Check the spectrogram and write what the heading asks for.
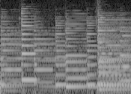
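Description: Piano playing a jazz II–V–I chord sequence: two-note left-hand shell voicings held low while the right hand plays arpeggio notes of each chord above. A new chord is struck about a second and a half in.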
